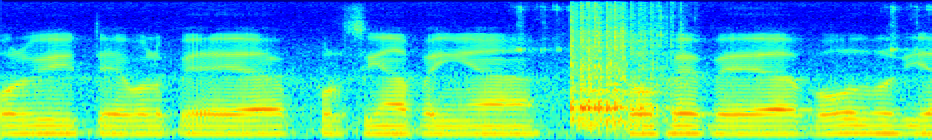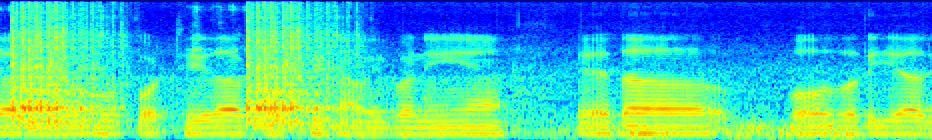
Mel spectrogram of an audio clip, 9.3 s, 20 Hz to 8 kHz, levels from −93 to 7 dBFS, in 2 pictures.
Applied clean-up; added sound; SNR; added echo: none; Sink (filling or washing); -1 dB; none.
